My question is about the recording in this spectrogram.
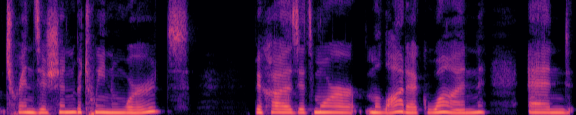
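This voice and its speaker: A middle-aged woman hosting a podcast, talking smoothly and melodically as she coaches listeners through exercises. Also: medium pitch, a little mellow, no echo, clean studio sound. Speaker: podcast host. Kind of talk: instructional podcast talk.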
